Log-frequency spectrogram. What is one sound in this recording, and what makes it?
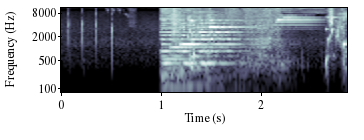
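A bright, sparkling fanfare of chimes rings out.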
